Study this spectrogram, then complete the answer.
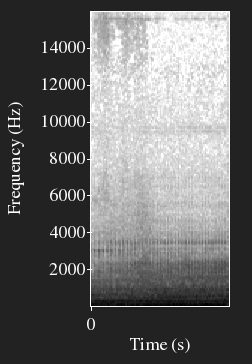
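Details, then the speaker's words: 2014-2018 Mazda 3 with A/C running: rapid ticking buzz over steady fan rush, getting faster with fan speed, from behind the glove box; leaves fell into the blower fan after an air filter change. "You can hear this ticking sound. And you can hear it, it gets faster as the AC gets faster. And if you really listen, it's coming from somewhere behind here."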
